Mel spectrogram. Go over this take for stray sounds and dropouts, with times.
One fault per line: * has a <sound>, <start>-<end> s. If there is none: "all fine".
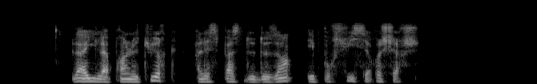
all fine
